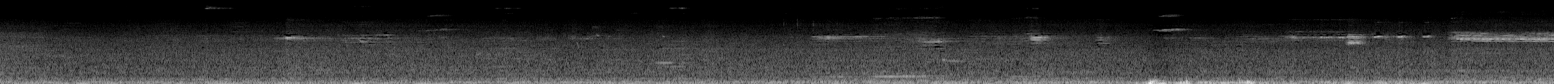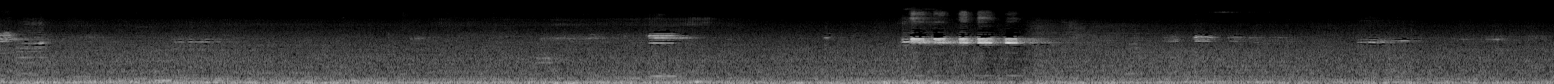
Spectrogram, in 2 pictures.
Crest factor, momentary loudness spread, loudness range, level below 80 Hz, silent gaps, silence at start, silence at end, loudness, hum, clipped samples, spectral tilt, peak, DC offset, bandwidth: 24 dB; 14 LU; 17 LU; -30 dBFS; none; 0 s; 0 s; -23 LUFS; none; under 0.1%; -4 dB/octave; 0 dBFS; under 0.1%; 15.5 kHz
